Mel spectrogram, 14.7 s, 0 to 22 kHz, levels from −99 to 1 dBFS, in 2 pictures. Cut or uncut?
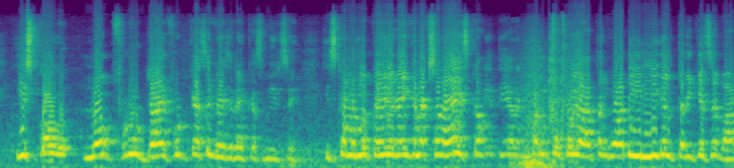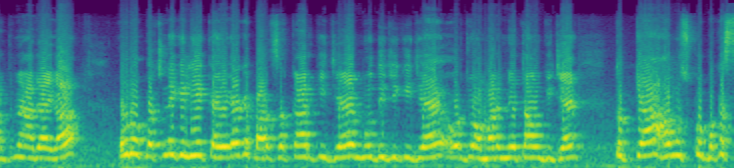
cut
